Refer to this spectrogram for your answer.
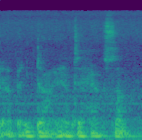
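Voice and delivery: soft unvoiced whisper. Real, not acted. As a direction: breathe it like a secret craving. Whispers while eating.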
